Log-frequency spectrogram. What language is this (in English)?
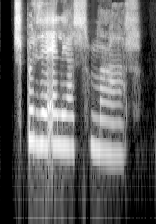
Icelandic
